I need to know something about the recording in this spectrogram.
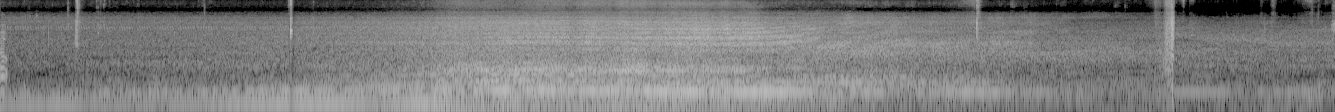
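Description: A side-by-side UTV's engine passing by on the road: it grows louder, is loudest about halfway through, then fades away. A single sharp click comes near the end.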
